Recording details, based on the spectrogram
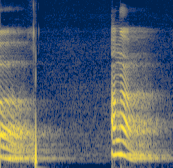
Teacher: nasal sound मतलब कि नाक से अधिक ध्वनि निकलती है, नाक पर ज़्यादा जोर पड़ता है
